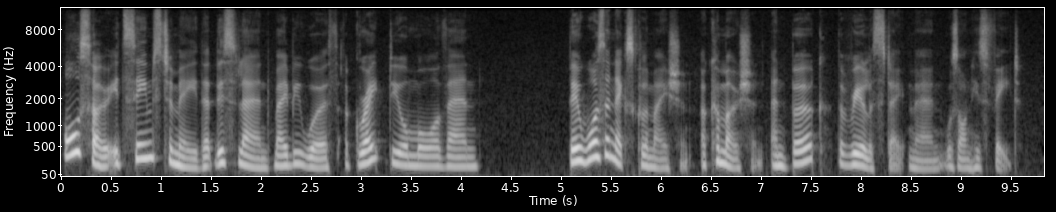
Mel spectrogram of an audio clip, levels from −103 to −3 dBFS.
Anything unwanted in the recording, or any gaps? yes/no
no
